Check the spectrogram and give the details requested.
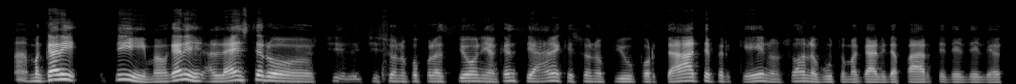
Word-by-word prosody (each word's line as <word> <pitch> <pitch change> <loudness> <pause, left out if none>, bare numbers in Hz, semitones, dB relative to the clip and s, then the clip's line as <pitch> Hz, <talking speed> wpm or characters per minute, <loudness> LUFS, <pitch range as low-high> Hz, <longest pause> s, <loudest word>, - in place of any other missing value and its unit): Ah, - - -5
magari 210 +9 +7 0.4
sì, 210 - +3
ma 130 +2 -5
magari 185 +4 +5
all'estero 150 - +2
ci 160 -5 -16
l 125 -1 -16
ci 140 - -19
sono 145 -3 -8
popolazioni 140 +2 -4
anche 130 +5 -4
anziane 165 0 -3
che 145 - -10
sono 130 0 -9
più 135 +1 -8
portate 150 +7 +1
perché, 140 +3 -5
non 125 -6 -9
so, 140 - -15
hanno 150 -4 -3
avuto 125 +1 -10
magari 120 +1 -2
da - - -2
parte 120 -1 -4
del 120 +1 -9
del 120 0 -10
del 115 +1 -9
140 Hz, 165 wpm, -23 LUFS, 125-160 Hz, 0.4 s, magari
